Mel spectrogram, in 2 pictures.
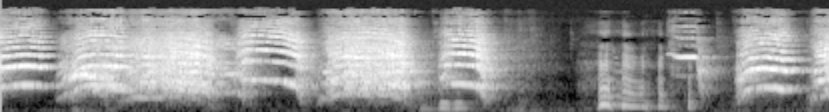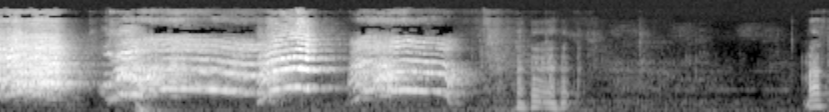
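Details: A triggered Moluccan cockatoo (Cacatua moluccensis) screams loudly, with harsh, harmonic-rich screams in bursts of about a second, a few short squawks and brief human speech between, in a loudness comparison with a scarlet macaw.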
